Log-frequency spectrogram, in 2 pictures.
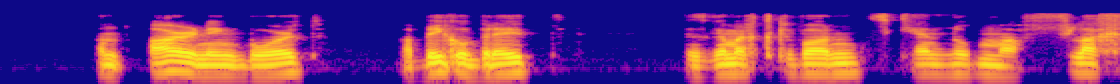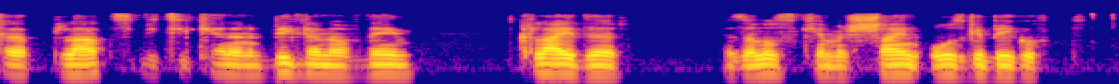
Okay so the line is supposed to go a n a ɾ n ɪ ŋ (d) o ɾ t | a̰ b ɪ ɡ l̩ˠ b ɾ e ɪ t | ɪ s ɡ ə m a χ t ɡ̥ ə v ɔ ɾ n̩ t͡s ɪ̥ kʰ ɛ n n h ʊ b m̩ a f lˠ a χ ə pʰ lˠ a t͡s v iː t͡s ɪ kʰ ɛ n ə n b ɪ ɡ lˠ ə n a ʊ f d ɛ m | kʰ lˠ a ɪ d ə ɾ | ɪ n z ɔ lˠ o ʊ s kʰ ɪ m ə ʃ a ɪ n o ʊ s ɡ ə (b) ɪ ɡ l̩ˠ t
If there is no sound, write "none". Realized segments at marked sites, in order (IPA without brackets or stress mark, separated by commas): b, b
